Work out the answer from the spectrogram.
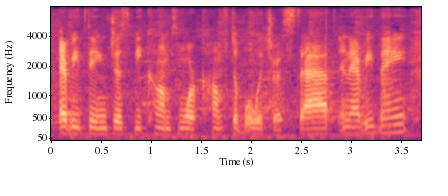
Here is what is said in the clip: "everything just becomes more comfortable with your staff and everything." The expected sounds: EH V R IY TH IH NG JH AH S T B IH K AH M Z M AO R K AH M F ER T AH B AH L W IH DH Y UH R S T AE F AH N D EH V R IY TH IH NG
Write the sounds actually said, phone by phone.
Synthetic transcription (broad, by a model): EH V R IY TH IH NG JH AH S B IH K AH M Z M AO R K AH M F T AH B L W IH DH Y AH R S T AE F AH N EH V R IY TH IH NG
